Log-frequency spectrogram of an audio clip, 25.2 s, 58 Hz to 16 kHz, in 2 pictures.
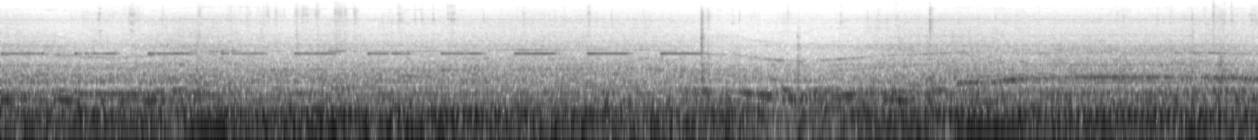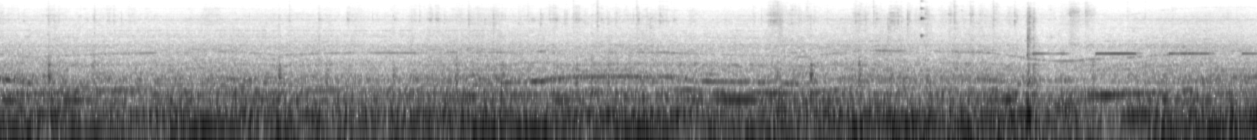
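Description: Komatsu D65PXI bulldozer slot dozing, a loud continuous diesel engine drone with clanking tracks and rising and falling revs under load, plus intermittent reversing beeps, heard close throughout.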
